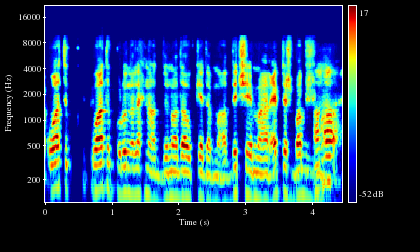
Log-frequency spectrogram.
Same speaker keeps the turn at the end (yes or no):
no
